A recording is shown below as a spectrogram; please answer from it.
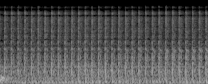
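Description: Radial shockwave therapy handpiece firing a rapid, even train of sharp clicks, about fifteen pulses a second at its 15 Hz setting, as it drives shock waves into a slab of beef.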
